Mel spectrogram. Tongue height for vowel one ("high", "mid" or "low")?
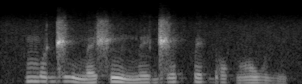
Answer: mid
